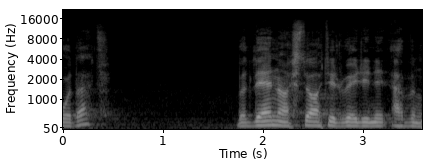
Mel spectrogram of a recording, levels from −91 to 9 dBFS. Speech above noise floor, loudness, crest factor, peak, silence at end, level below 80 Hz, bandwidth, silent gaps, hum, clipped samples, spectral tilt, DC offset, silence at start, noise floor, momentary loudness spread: 37 dB; -39 LUFS; 18 dB; -22 dBFS; 0 s; -74 dBFS; 15.5 kHz; none; none; under 0.1%; -5.5 dB/octave; under 0.1%; 0 s; -76 dBFS; 15 LU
